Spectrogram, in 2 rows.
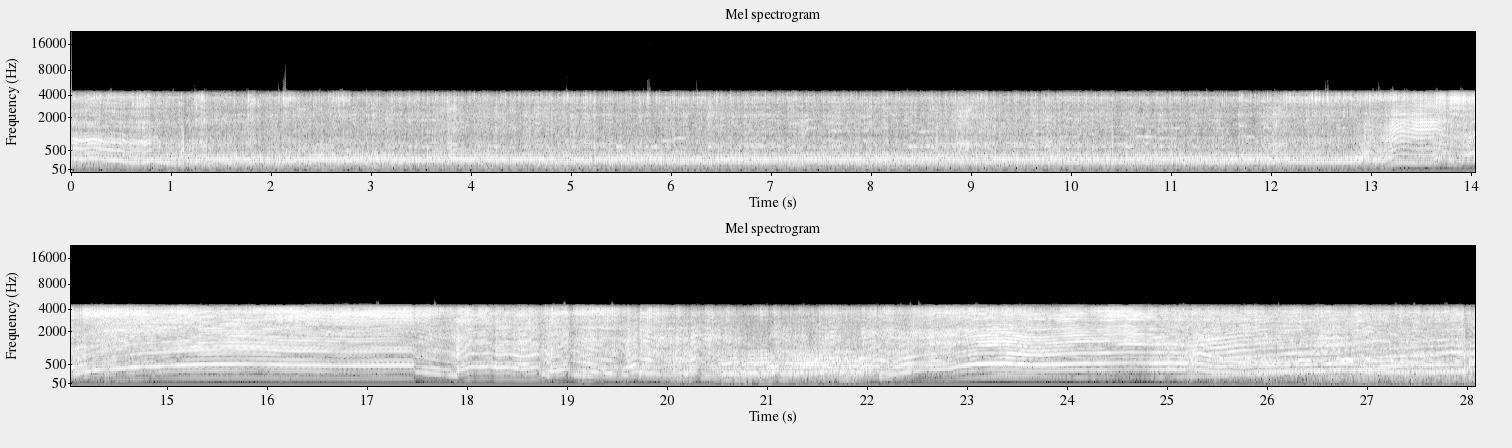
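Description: Four-cylinder 750 cc sport motorcycles at a drag-strip start: one engine held at steady high revs in a haze of noise, with tyre smoke from a burnout. About halfway through they launch, and the engine notes climb in pitch and break at each gear change as they accelerate away, with a second climbing run near the end.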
